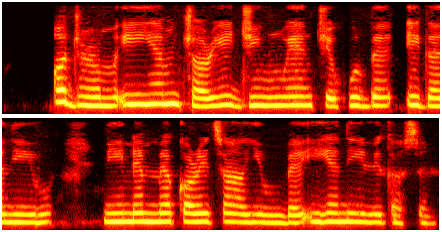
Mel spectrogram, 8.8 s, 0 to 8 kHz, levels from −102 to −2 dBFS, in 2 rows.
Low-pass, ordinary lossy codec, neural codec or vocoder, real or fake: 7.2 kHz; none; codec, 24 kHz, 0.9 kbps, WavTokenizer, medium speech release version 2; fake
